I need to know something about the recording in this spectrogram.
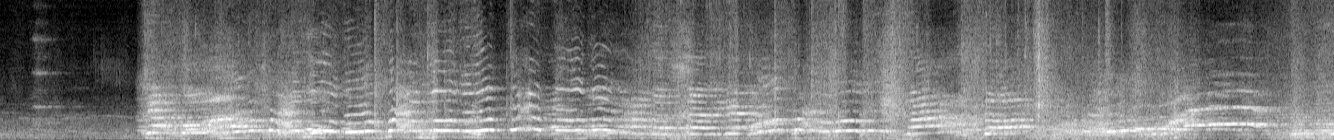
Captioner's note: woman screaming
